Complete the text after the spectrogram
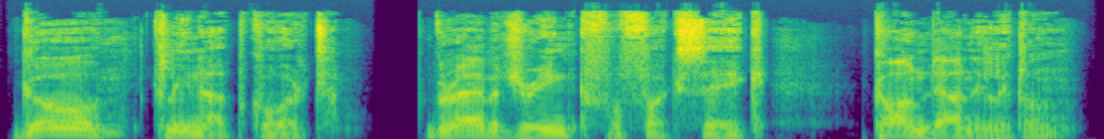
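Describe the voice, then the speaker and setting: A man's voice: low voice, very animated, slow pace, breathy edge, no room sound, pitched above the performer's own voice, full character voice. A man voicing a stern, controlling father who gives firm warnings. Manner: commanding, warning.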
